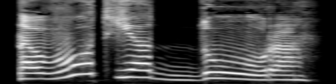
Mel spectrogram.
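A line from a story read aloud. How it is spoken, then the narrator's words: Moaning. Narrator (Russian): простонала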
